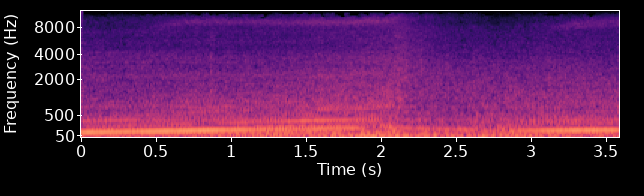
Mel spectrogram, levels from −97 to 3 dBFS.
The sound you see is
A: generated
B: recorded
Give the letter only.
B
